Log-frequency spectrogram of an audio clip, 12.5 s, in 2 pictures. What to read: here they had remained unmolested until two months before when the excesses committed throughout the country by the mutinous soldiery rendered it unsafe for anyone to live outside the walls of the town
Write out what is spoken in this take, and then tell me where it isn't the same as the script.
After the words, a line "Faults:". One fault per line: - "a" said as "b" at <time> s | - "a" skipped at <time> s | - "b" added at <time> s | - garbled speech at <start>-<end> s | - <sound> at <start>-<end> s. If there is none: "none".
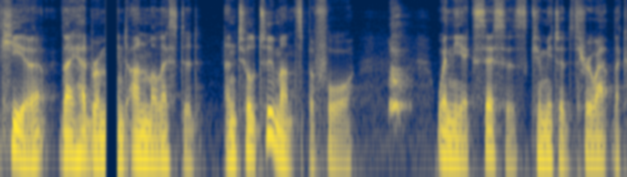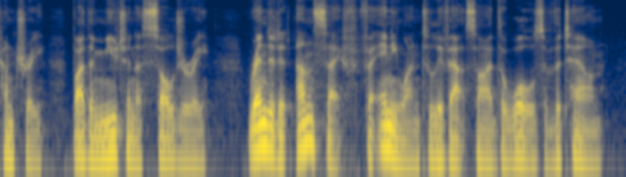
here they had remained unmolested until two months before when the excesses committed throughout the country by the mutinous soldiery rendered it unsafe for anyone to live outside the walls of the town
Faults:
- dropout at 1.1-1.2 s
- bark at 3.9-4.1 s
